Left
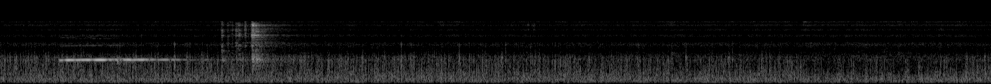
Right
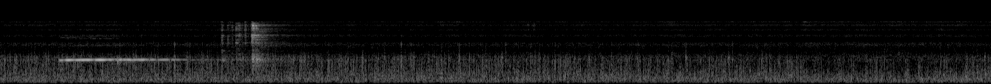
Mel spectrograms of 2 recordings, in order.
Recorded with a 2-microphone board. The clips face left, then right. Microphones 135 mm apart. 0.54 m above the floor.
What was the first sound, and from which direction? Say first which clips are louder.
A flute: even; 5° right (ahead or behind).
